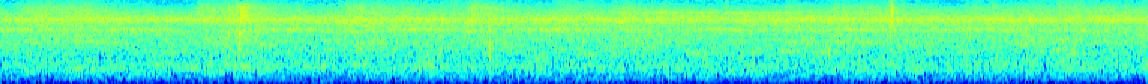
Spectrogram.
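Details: Constant broad hiss like rushing water or wind noise, with a few faint clicks and no animal voice.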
